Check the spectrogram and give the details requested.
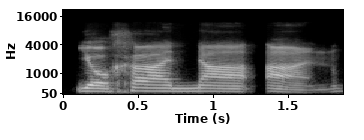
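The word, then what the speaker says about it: Jochanaan: And note in German that Jochanan, his name is pronounced Jochanan, with na-an being two syllables.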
